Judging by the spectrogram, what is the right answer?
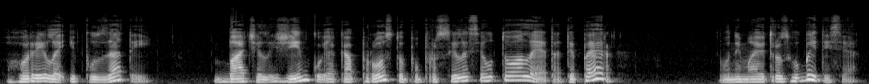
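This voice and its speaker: Brief: male audiobook narrator, mid-pitched, measured dramatic delivery. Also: darkish tone.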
